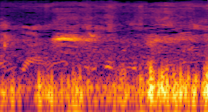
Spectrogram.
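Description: A bird calling once, briefly, about half a second in, over a low rumbling noise.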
